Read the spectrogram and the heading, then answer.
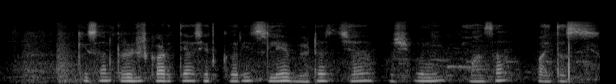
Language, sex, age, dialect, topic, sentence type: Marathi, male, 25-30, Northern Konkan, agriculture, statement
